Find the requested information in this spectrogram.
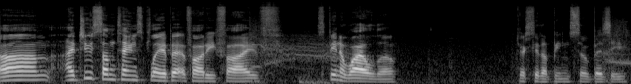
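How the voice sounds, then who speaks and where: A man with a Scottish accent and a high pitch talks at a fairly quick pace, his voice making very wide pitch swings and big swings in loudness, broken by long, frequent pauses. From Scotland. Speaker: video game streamer. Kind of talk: casual live stream commentary while gaming.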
